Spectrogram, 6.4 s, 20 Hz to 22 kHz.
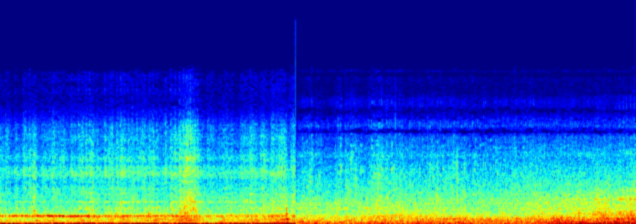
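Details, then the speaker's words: Willys CJ-2A with its T-90 transmission rebuilt using the cheapest eBay parts, on the 40 mph road test: steady low cruising drone with no whine, grind or clunk from the gearbox; transmission normal. "It worked totally normally, with no problems or weird behavior at all."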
